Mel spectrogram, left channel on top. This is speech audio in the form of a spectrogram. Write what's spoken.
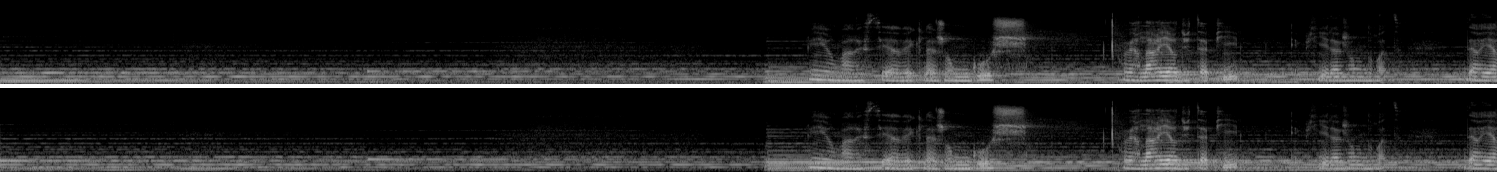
Et on va rester avec la jambe gauche vers l'arrière du tapis et puis la jambe droite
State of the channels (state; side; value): noise; left; rumble, 20 dB below the sound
